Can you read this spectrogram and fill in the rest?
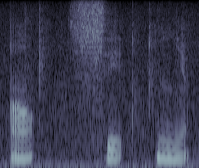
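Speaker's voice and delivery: "enseignant" split as en, sei, gnant; measured teacher's dictation of "enseignant"; syllable by syllable. Shown as a demonstration. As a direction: say "enseignant" slowly with a gap between syllables. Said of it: "sur les syllabes".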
